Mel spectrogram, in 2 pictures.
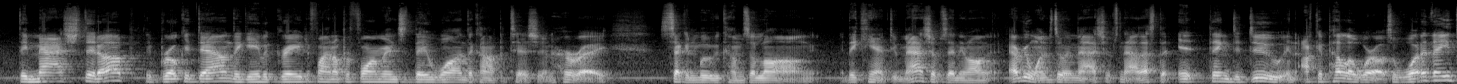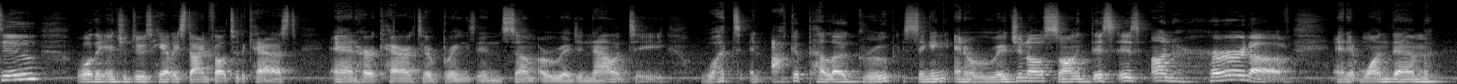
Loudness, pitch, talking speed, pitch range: -16 LUFS, 120 Hz, 165 wpm, 105-140 Hz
